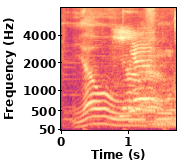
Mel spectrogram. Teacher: Make sure mulut kita bulat, dalam keadaan bulat sebab dia dibaca secara tafkhim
